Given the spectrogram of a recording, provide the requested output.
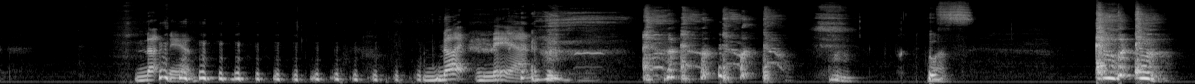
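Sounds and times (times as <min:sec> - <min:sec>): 
speech: 0:01.3 - 0:02.6, 0:04.3 - 0:05.8, 0:09.3 - 0:09.5
laughter: 0:01.6 - 0:04.4, 0:05.3 - 0:06.2
person coughing harshly: 0:05.4 - 0:08.6, 0:11.0 - 0:11.8.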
